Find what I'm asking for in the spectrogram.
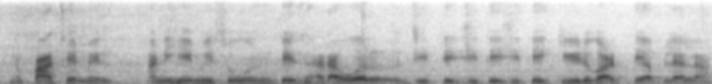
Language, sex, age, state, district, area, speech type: Marathi, female, 45-60, Maharashtra, Palghar, urban, spontaneous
